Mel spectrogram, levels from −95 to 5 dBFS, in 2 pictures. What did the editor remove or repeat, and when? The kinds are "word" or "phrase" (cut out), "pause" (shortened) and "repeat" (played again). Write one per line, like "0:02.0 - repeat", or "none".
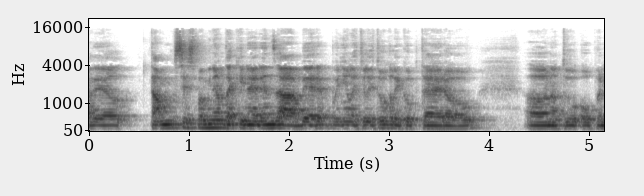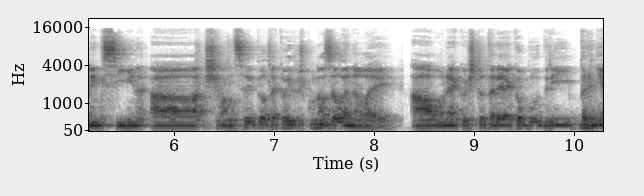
0:08.3 - pause

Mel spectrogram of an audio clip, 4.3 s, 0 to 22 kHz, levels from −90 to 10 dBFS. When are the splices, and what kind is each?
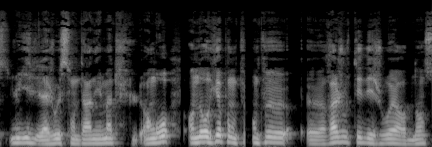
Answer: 0:01.8 - pause
0:02.4 - word

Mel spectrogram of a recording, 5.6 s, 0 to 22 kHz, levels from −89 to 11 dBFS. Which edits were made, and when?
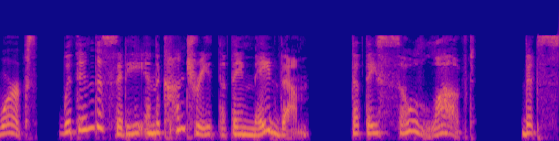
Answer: none

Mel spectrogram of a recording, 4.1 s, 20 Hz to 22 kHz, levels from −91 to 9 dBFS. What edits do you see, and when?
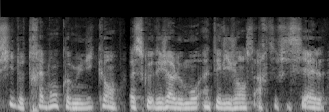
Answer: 0:01.6 - pause

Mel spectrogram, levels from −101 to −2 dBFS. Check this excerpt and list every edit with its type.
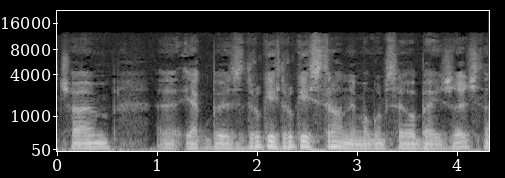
0:02.2 - repeat

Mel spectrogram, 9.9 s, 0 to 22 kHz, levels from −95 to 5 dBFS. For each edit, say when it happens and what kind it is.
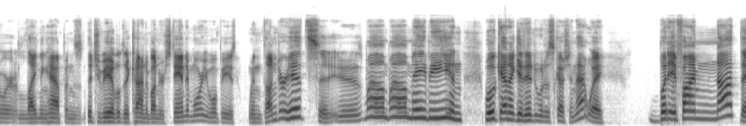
0:01.1 - word
0:03.1 - word
0:05.1 - repeat

